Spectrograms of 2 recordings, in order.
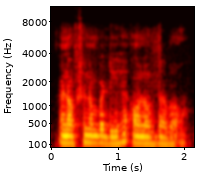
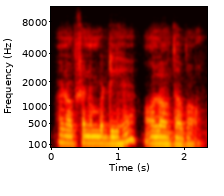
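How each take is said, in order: Both takes have the same delivery.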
